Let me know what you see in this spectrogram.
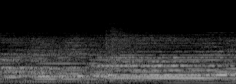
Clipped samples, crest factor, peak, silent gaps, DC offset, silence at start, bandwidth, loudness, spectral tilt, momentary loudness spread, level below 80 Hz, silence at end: under 0.1%; 14 dB; -16 dBFS; none; under 0.1%; 0 s; 8.4 kHz; -30 LUFS; -7 dB/octave; 5 LU; -58 dBFS; 0 s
